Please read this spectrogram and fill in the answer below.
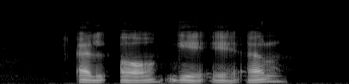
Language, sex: Norwegian, male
